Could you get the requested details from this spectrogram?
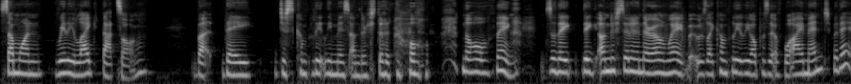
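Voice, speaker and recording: A woman with a non-native accent speaks at a moderate pace in a monotone, flat way. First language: not English. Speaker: singer-songwriter. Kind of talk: radio interview. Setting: radio studio.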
